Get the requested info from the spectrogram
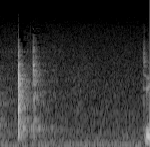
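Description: Two short, sharp clicks in quick succession just after the start, then a quiet pause; a man's voice comes back at the very end.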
